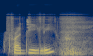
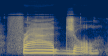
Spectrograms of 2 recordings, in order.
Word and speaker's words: fragile: closed tongues tongs fragile I know that looks like fradilly but we say fragile fragile and then we practice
